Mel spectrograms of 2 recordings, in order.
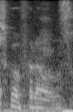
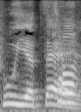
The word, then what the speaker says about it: sfogliatelle: I can't pronounce them right. Scofidel's. Cofidels. Okay. But he pronounces them different. Sfogliatelle. So there you go. That's the way.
